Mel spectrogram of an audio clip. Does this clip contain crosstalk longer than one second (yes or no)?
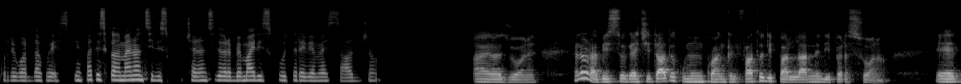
no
